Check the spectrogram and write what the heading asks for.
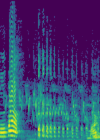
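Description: A person's voice making a high, rapidly pulsed sound without words, between short bits of speech.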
